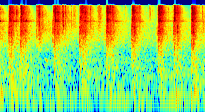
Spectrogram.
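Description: Steppers stomping on a hollow portable stage riser: a rhythmic pattern of heavy foot stomps, about two to three a second.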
